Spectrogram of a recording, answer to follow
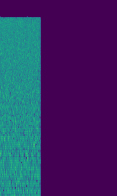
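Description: Analog television static: a loud, even hiss of white noise that cuts off suddenly less than a second in.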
